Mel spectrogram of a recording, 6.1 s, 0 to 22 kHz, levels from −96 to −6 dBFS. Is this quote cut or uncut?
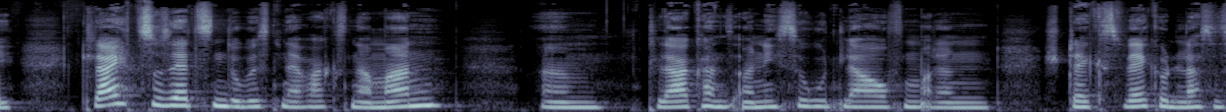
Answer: cut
